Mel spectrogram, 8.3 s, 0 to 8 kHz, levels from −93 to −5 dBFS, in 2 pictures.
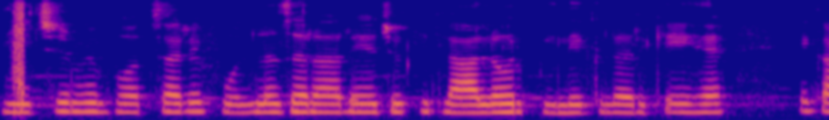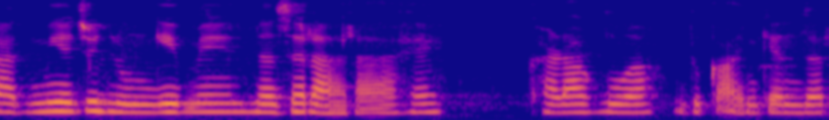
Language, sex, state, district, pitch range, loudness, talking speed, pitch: Hindi, female, West Bengal, Purulia, 200-215 Hz, -38 LUFS, 200 wpm, 205 Hz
